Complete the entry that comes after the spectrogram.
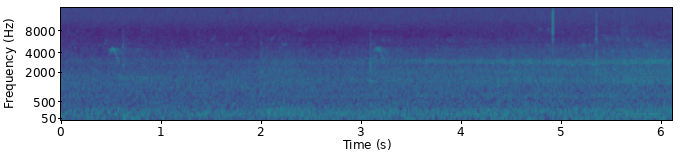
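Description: A train's steady rumble at a station platform, growing a little louder near the end.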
